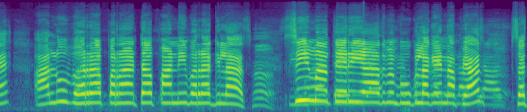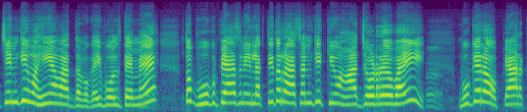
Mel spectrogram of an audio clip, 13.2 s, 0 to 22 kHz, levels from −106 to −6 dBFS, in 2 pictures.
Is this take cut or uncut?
uncut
